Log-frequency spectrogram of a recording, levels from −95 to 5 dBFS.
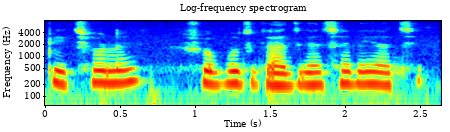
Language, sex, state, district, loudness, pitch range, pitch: Bengali, female, Tripura, South Tripura, -13 LUFS, 195-220 Hz, 210 Hz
